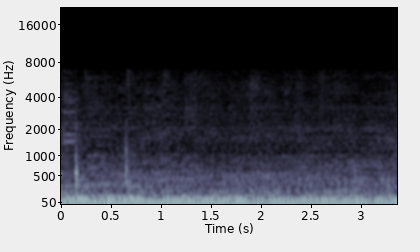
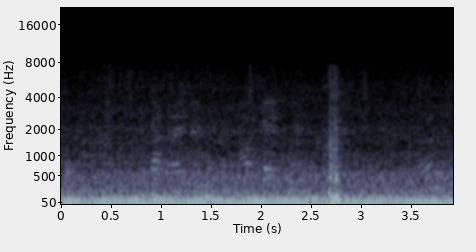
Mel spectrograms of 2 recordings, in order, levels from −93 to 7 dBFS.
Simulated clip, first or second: first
